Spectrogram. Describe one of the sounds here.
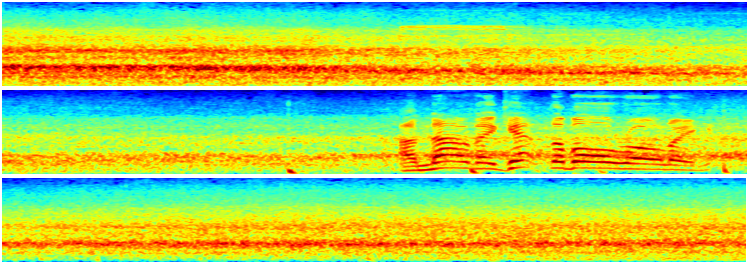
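A large stadium crowd murmurs and cheers steadily.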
